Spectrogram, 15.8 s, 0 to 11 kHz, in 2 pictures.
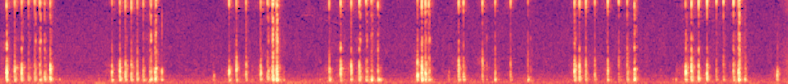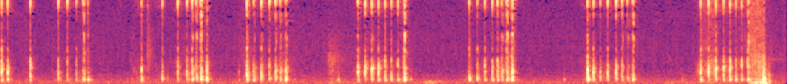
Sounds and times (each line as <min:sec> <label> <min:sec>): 0:00.0 scrollwheel on an old mouse 0:10.8
0:11.4 scrollwheel on an old mouse 0:12.0
0:12.6 scrollwheel on an old mouse 0:13.1
0:13.7 scrollwheel on an old mouse 0:15.4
